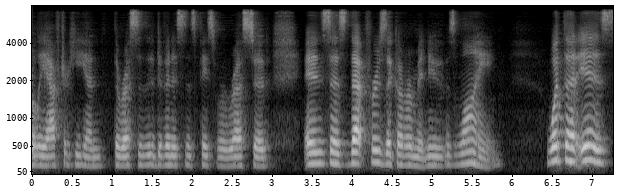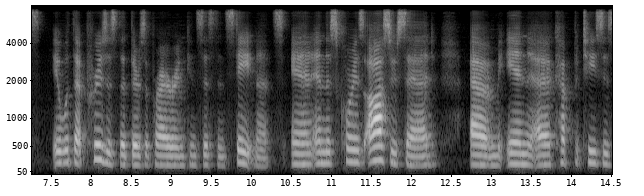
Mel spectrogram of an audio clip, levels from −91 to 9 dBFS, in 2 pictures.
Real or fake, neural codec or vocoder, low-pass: fake; codec, 16 kHz, 0.2 kbps, FocalCodec; 7.2 kHz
